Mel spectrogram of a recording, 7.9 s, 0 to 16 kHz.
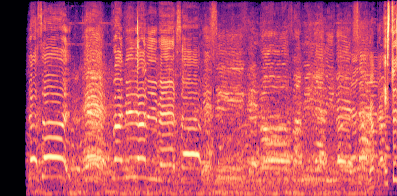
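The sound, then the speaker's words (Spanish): A loud, dense crowd chants and shouts in unison at the Pride Day march on Paseo de la Reforma, Mexico City, at 2 in the afternoon as the march is about to start. Voices overlap continuously, with rhythmic bursts of cheering throughout. “Son las 2 de la tarde y la marcha está por arrancar.”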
